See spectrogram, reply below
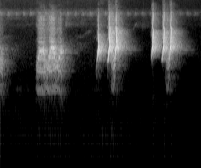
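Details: A female quail in Pakistan gives one drawn-out, rasping note, then two quick bursts of three sharp, bright notes about a second apart, over a faint thin hiss.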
